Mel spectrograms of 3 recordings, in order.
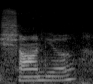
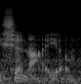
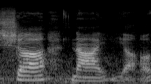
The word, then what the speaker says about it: Shanya: Like, people pronounce it Shanya, but it's actually Shanya. So when you see the name down below, it's not Shanya, it's Shanya.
